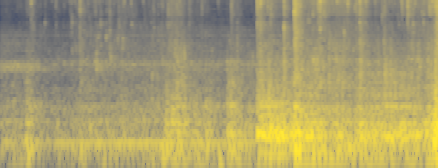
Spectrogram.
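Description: Faucet running into a utility sink, the stream splashing onto a microfiber towel held under it; the splashing gets louder about two and a half seconds in as the water hits the towel.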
